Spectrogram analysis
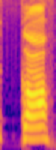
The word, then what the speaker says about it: calf: तो यहाँ पे एल जब साइलेंट हो जाएगा तो हम एफ का ही उच्चारण करेंगे। तो यहाँ पे इसको हम लोग क्या पढ़ देंगे? काफ पढ़ देंगे।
